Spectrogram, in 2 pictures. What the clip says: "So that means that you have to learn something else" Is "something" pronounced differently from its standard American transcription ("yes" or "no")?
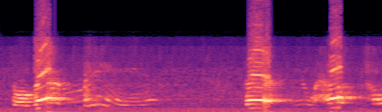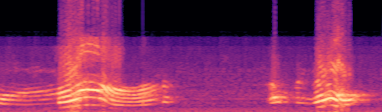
no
